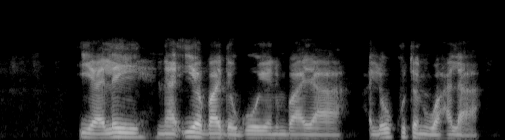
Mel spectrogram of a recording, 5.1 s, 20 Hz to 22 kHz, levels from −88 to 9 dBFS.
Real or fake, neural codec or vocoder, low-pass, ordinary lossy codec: real; none; 7.2 kHz; Opus, 24 kbps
